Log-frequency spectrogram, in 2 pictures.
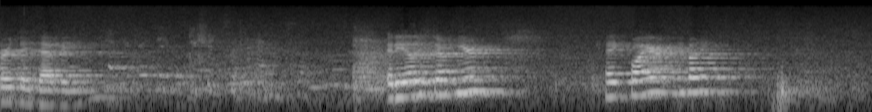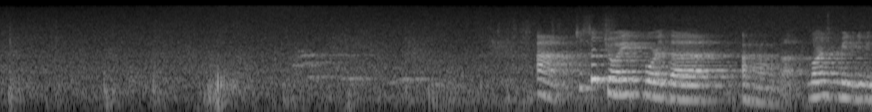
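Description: A man speaks slowly and calmly through a microphone in a large, echoing hall.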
